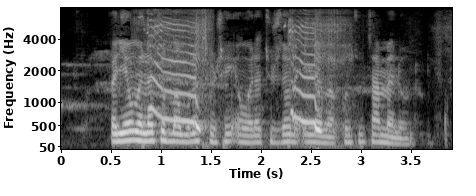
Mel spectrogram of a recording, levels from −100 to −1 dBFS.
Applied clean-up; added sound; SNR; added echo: none; Dog; 1 dB; none.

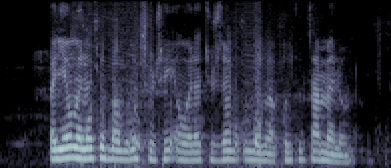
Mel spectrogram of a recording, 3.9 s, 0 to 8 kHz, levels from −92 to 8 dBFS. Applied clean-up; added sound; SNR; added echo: neural separator model SepFormer DNS4.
